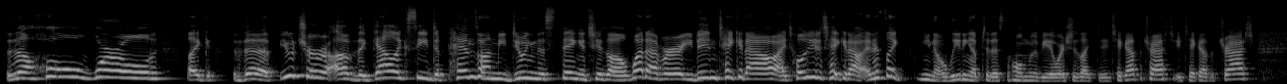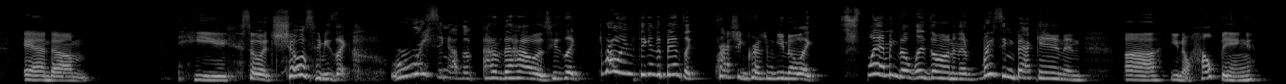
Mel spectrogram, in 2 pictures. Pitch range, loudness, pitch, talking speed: 220-310 Hz, -31 LUFS, 270 Hz, 240 wpm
